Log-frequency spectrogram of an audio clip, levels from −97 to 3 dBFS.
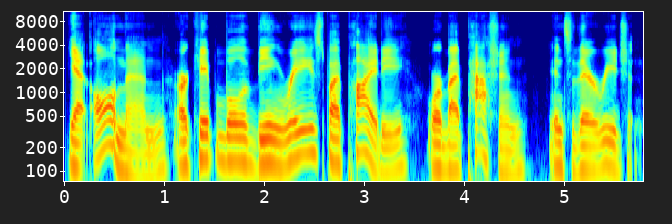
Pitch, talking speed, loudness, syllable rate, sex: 120 Hz, 165 wpm, -22 LUFS, 4.6 syllables/s, male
